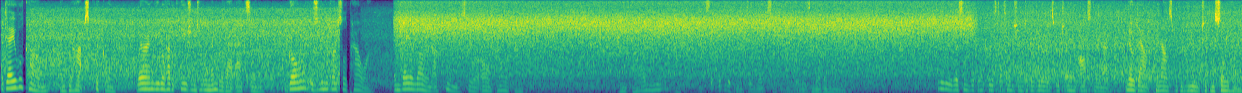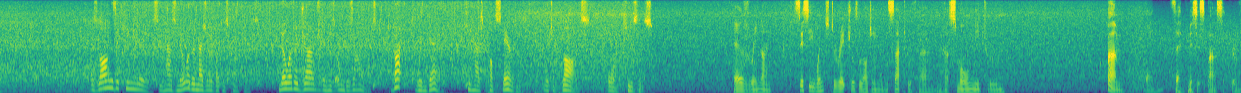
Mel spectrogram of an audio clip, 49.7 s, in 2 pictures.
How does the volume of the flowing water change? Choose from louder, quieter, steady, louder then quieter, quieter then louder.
quieter.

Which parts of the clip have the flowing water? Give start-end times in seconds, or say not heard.
0.0-49.6.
